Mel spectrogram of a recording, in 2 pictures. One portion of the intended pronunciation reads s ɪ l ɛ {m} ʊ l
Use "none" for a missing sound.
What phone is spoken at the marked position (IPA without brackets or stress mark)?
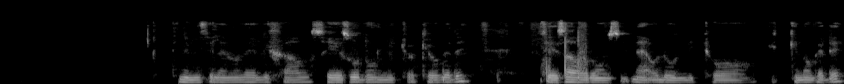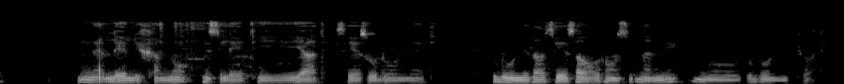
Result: n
